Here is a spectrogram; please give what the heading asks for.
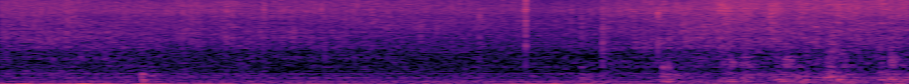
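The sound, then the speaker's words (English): Fresh garlic sizzles in a hot pan as it is stirred, a steady bright crackling hiss with occasional soft scrapes and ticks from the stirring, with no talk. “And now for those last minute or so, I'm gonna hit the fresh garlic in there.”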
